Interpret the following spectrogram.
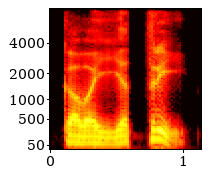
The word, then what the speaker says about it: कवयित्री: बिल्कुल सही शब्द है कवयित्री। क, व, य पर छोटी ई की मात्रा और त्री पर बड़ी ई की मात्रा।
